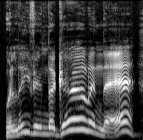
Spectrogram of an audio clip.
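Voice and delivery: high-pitched, mild shout. A narrator's reading. Old witch protests while running away, mildly shouting. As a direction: call it out high, without full volume. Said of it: "shouted Nanny as they ran".

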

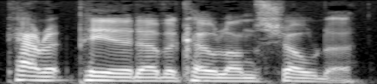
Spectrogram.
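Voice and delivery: ordinary delivery

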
